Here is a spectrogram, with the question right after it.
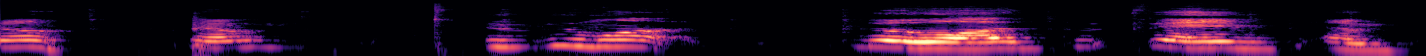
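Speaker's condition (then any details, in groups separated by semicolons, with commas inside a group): Cerebral palsy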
